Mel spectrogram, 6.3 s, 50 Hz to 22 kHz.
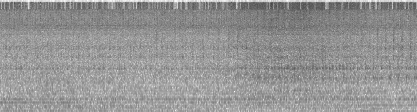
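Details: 2011 Toyota Camry, 2AR-FE engine, after replacing lifters and rocker arms: light, fast ticking over the engine, busier as revs climb to about 1500 with AC off and lingering as throttle drops; sticking lifter suspected, engine tends to stall.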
